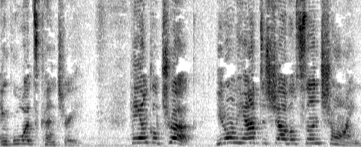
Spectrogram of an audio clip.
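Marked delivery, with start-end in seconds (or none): 1.7-4.8 attempted Boston accent, pitched up. Seller pitching a product, addressing Uncle Chuck in a Boston accent. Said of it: "Did that sound Boston enough?".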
